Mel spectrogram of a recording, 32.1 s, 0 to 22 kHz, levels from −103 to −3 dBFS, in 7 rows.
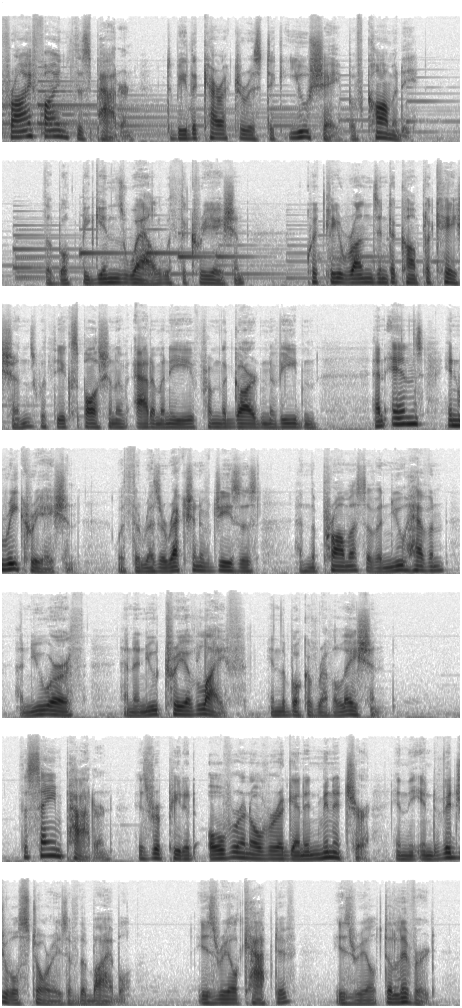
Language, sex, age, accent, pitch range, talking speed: English, male, 50-69, American, 95-125 Hz, 160 wpm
